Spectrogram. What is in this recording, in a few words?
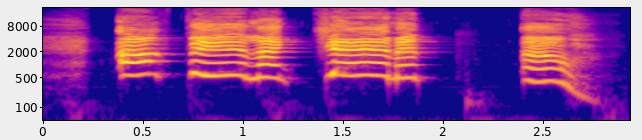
ADLIBS 90; Ueberschall; Jam Box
